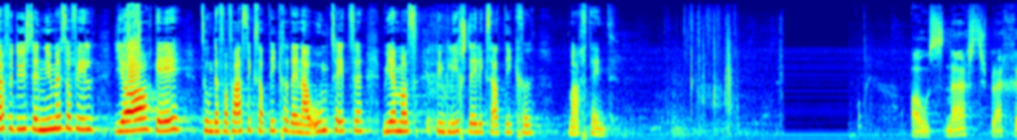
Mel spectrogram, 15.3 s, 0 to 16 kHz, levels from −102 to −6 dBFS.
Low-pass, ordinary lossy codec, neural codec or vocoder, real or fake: 14.4 kHz; MP3, 64 kbps; none; real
